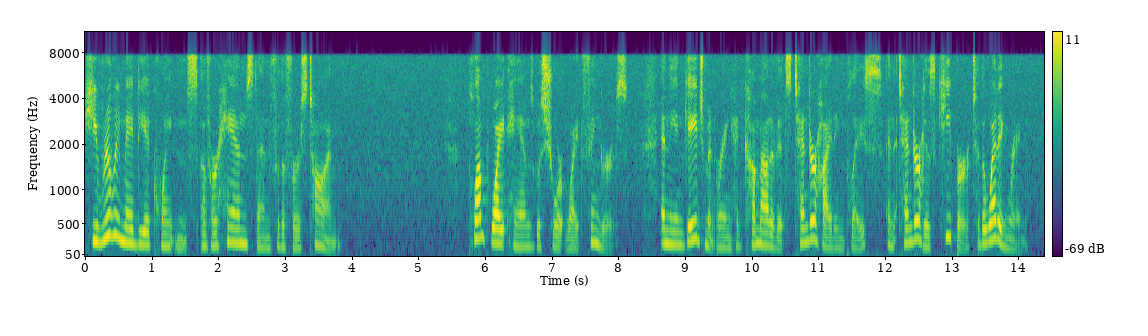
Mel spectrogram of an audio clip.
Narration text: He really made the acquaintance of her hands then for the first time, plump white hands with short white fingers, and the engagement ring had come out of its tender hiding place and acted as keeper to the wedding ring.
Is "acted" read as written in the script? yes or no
no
